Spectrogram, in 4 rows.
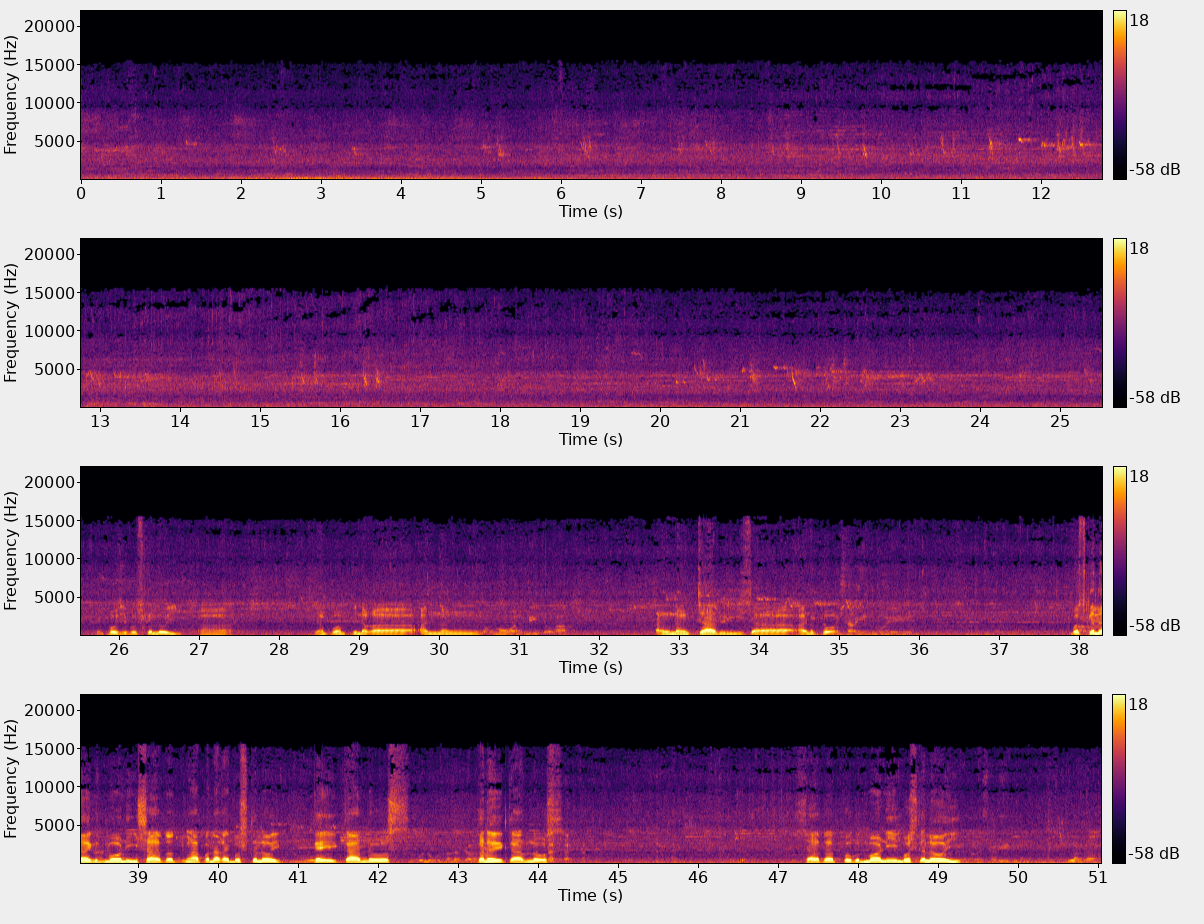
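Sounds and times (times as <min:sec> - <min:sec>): outdoor background noise: 0:00.0 - 0:51.0
high bird chirps: 0:04.9 - 0:51.0.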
